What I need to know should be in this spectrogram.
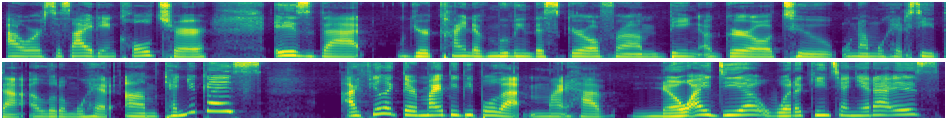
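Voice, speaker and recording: A young woman with a Panamanian family background co-hosting a casual podcast chat, animated and leading the discussion. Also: fairly low pitch, normal speed, smooth, no room sound, clean studio sound. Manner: animated, leads the discussion, switches into Spanish for quotes. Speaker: podcast co-host.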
